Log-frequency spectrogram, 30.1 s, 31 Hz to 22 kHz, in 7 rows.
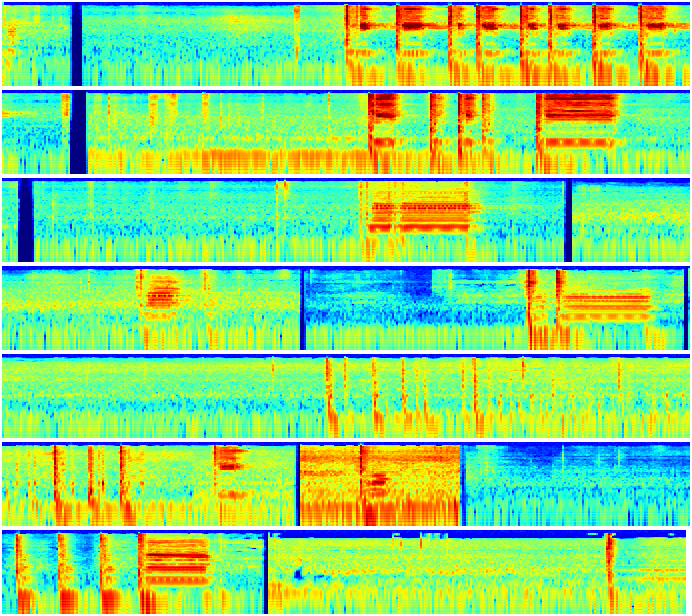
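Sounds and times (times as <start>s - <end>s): car horns honking: 2.1s - 4.7s, 6.5s - 8.4s, 10.8s - 11.8s, 13.7s - 14.5s, 16.1s - 17.2s, 22.7s - 24.4s, 25.9s - 27.4s, 29.5s - 30.0s.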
